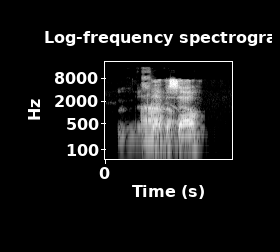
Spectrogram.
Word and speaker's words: Vassell: You know, the freshman, I forget how to say his name, but is it Vassell or Vasselli? – Vassell. – You know, yeah, Vassell. Yeah, he hit that shot.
